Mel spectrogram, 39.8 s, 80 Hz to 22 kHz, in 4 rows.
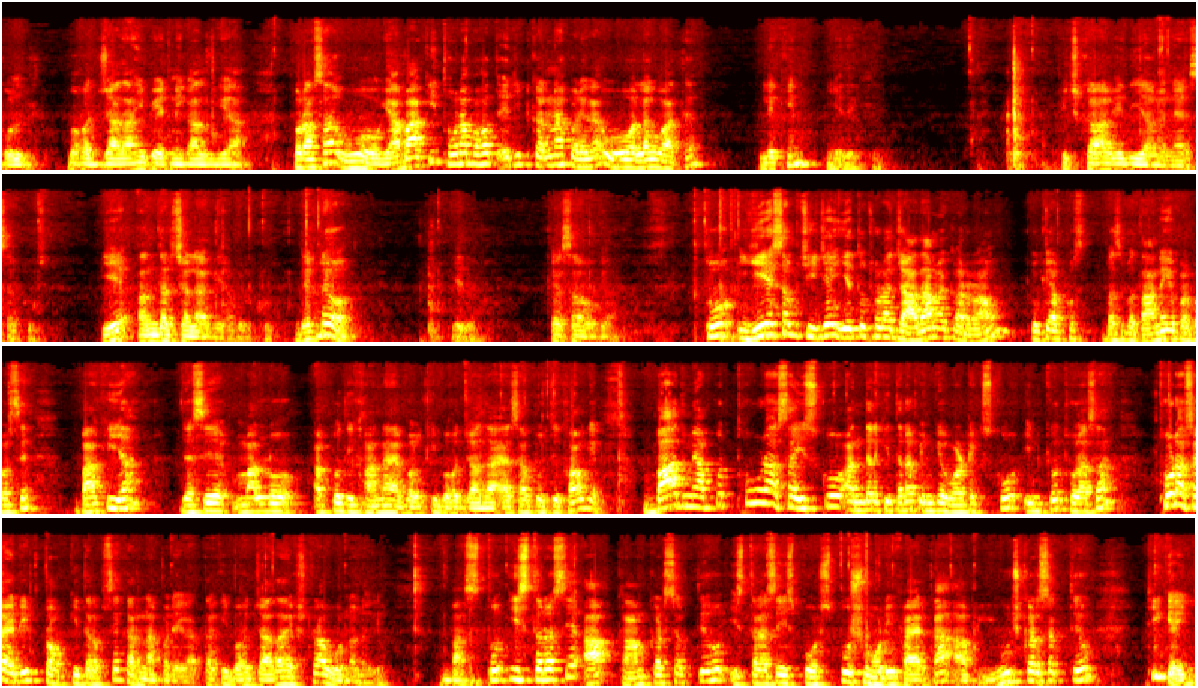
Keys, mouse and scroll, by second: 3.9-5.4 drag, 8.6-9.5 alt+middle click, 9.8 click, 10.2-11.8 alt+middle drag, 11.9 scroll down 1, 12.1 alt+middle click, 12.4 click, 12.6 click, 13.5 middle click, 13.7-15.1 alt+middle click, 14.8 scroll down 1, 15.6 scroll up 1, 15.7 click, 15.9 z, 16.1 alt+middle click, 16.6 scroll up 1, 16.9 alt+middle click, 18.6 right click, 19.9-24.0 drag, 24.0 alt+scroll up 1, 24.4 click, 24.6 alt+middle click, 25.4 click, 26.8 click, 27.1-27.8 alt+middle drag, 29.6 click, 31.2-31.9 alt+middle click, 32.0 click, 32.7-33.6 alt+middle click, 33.7 z, 34.0 alt+middle click, 34.8 click, 37.2 z, 37.2 alt+middle click, 37.8 scroll down 1, 38.2-38.5 alt+middle drag, 39.2 scroll up 1, 39.4-39.7 alt+middle click.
